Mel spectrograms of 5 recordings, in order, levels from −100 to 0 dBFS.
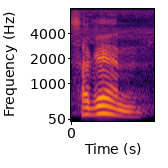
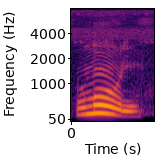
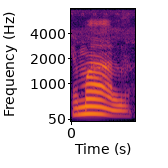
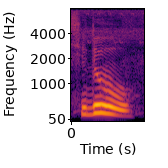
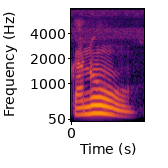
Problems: none marked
